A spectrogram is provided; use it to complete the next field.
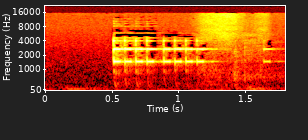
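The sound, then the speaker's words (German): A bright electronic 'Radar' timer alarm tone, signalling that the set time is up, starts abruptly, chiming in rapid repeating pulses of stacked high pitches for about a second before fading with a brief trailing note, clear with no talking. “Das, ich habe äh, Radar ausgewählt. Also das hört sich so an, wenn die Zeit dann vorbei ist.”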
